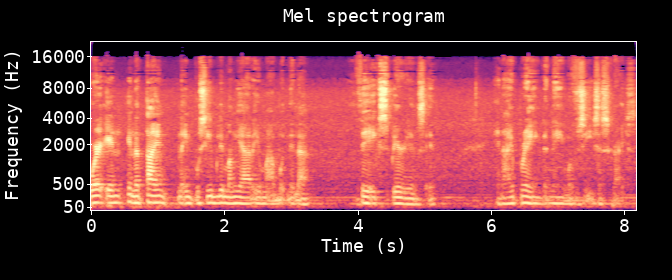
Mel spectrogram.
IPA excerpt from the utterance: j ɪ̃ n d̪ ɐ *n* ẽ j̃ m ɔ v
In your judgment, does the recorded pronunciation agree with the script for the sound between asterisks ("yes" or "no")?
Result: yes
